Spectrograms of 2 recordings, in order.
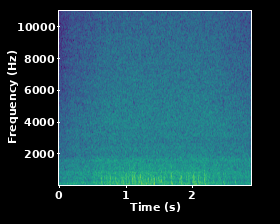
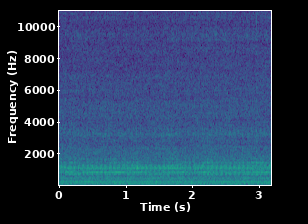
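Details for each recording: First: ICP Heil heat pump air handler after blower motor replacement, old blower wheel cleaned rather than replaced: airflow swells as the fan starts, then settles into a smooth, even rush with no rubbing or rattle; normal blower operation. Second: ICP/Heil heat pump air handler, complaint of noise from the air handler: blower motor runs with a rough buzzing vibration and uneven hum, diagnosed by sound as a failing motor needing replacement.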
